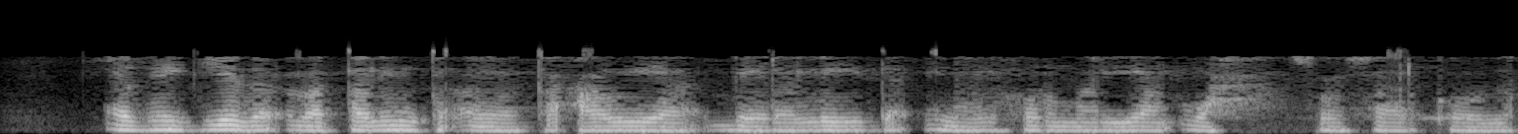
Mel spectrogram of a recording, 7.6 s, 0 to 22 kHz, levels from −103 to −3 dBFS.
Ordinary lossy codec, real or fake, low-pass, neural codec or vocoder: AAC, 16 kbps; fake; 14.4 kHz; codec, 32 kHz, 1.9 kbps, SNAC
